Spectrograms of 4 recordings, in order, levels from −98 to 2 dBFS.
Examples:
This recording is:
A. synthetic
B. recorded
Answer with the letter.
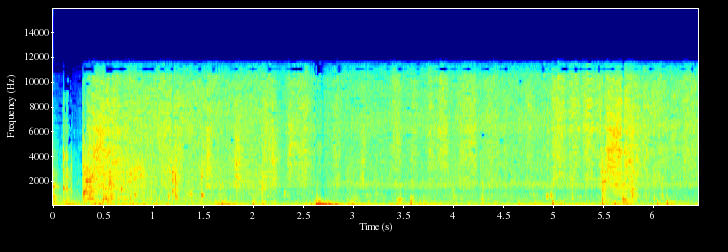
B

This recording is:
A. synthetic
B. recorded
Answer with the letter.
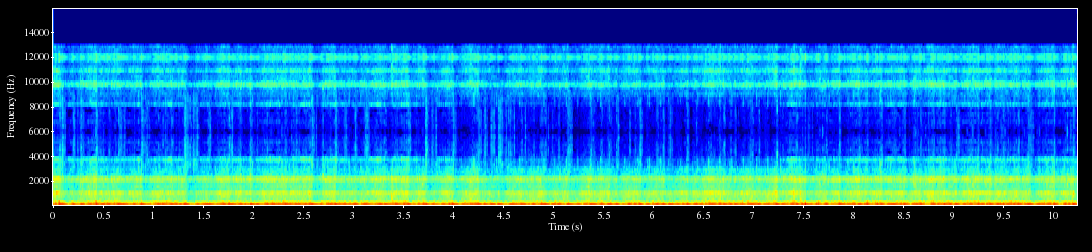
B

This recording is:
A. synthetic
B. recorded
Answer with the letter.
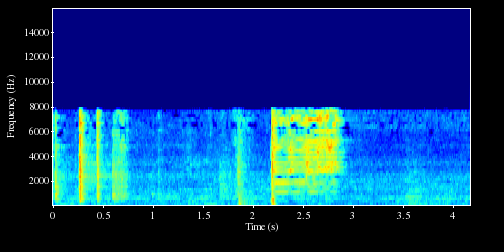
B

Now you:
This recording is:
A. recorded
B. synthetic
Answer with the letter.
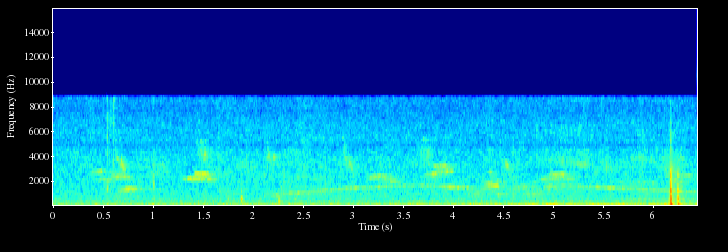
A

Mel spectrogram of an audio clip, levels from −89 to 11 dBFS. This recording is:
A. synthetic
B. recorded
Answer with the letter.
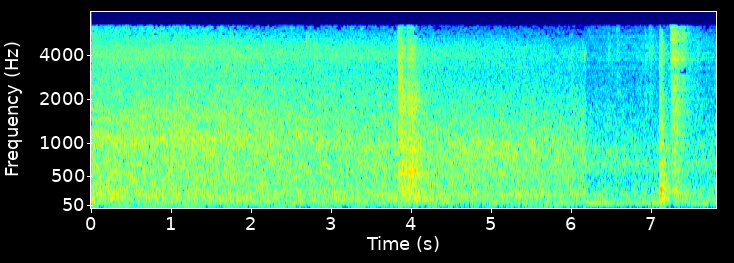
B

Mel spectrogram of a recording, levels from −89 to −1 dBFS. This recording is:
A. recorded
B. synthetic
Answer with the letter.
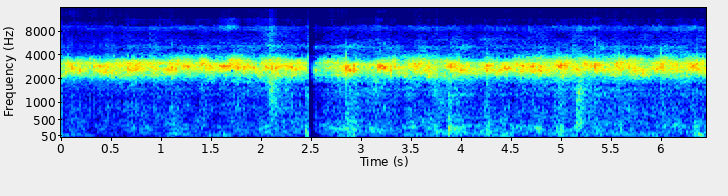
B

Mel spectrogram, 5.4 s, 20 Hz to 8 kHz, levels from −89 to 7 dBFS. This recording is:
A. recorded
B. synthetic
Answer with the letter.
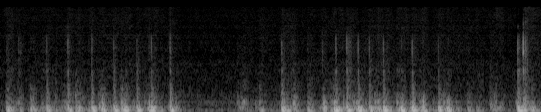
B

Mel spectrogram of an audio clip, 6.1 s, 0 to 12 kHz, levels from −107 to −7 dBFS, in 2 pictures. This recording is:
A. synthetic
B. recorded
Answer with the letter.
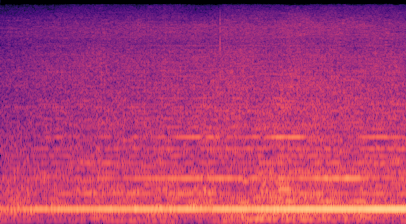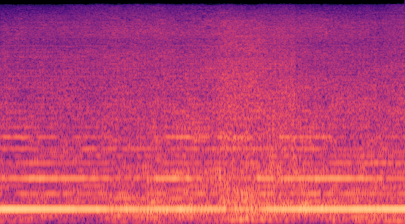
A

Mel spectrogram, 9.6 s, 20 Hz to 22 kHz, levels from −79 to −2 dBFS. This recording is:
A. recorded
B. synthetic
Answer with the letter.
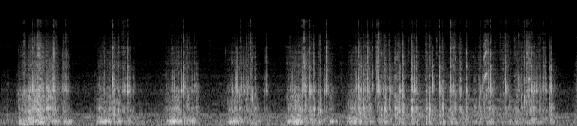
A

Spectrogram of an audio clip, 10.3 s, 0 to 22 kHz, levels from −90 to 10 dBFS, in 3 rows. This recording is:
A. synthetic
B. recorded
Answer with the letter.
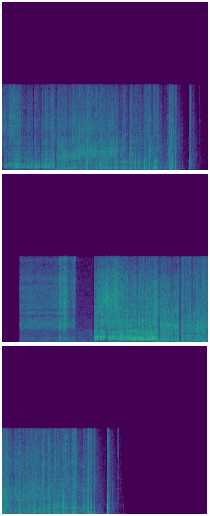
B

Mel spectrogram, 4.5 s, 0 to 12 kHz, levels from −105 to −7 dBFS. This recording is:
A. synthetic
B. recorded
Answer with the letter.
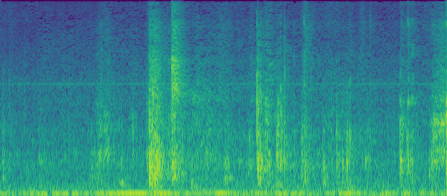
B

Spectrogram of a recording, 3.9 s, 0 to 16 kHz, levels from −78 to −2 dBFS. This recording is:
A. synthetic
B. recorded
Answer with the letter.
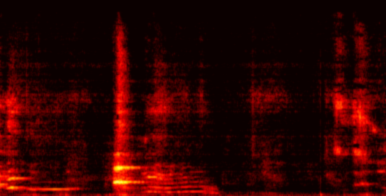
A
